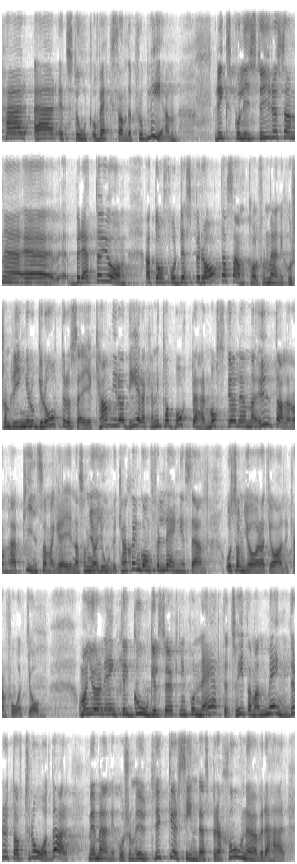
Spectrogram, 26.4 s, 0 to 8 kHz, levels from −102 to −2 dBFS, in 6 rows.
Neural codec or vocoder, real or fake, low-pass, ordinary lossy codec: none; real; 7.2 kHz; none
